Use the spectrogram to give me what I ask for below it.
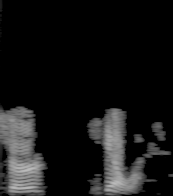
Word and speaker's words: Sir Hill: And let me spell that for you so you can understand my pronunciation. S-I-R, that is his first name, and his surname is H-I-L-L, Sir Hill, a 6'2" redshirt junior out of Crosby, Texas.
